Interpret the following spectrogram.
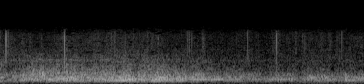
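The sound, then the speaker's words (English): Steady, dense rain pours throughout a thunderstorm, with a continuous low rumble of thunder underneath and scattered sharper drops spattering. No voices are heard. “the storm is stopping.”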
